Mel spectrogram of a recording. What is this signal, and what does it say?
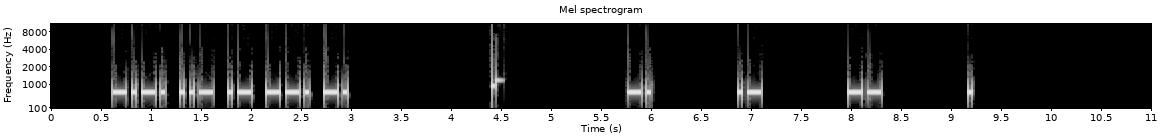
Morse code, heard as a keyed tone, about 25 wpm, spaced as for 13 wpm, 700 Hz. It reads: CU AGN NAME
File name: Top 20 QSO Elements - 6x Character Spacing - 25wpm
